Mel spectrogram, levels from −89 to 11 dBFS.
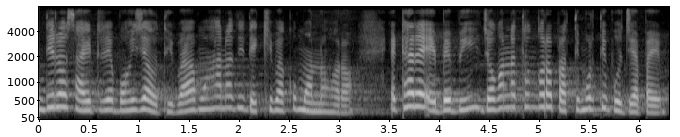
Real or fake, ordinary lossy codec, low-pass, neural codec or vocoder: real; none; 7.2 kHz; none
